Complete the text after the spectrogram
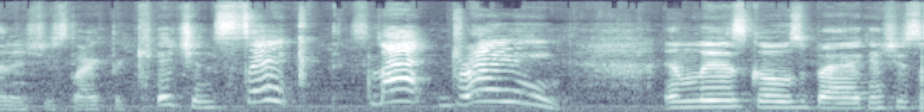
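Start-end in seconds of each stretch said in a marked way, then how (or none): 0.6-2.8 high-pitched whiny mock complaint; loud complaining. Recapper voicing Carly griping about the kitchen sink, loud complaining. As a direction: imitate a fed-up gripe, voice climbing high. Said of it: "starts complaining quite loudly".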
